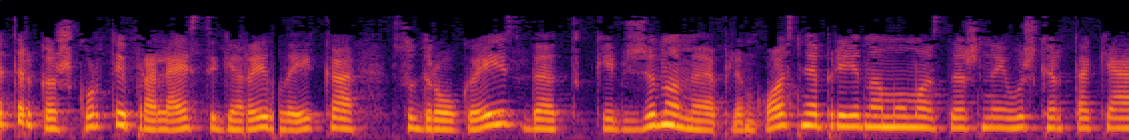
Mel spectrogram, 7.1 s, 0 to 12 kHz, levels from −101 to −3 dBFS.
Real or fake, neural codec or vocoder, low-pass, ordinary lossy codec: real; none; 10.8 kHz; MP3, 32 kbps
